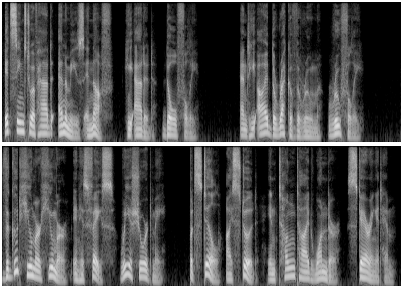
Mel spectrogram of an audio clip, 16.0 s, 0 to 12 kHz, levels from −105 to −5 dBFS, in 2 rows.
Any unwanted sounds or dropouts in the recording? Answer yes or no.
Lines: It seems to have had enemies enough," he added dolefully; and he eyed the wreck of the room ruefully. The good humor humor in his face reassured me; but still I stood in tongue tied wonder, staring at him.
no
